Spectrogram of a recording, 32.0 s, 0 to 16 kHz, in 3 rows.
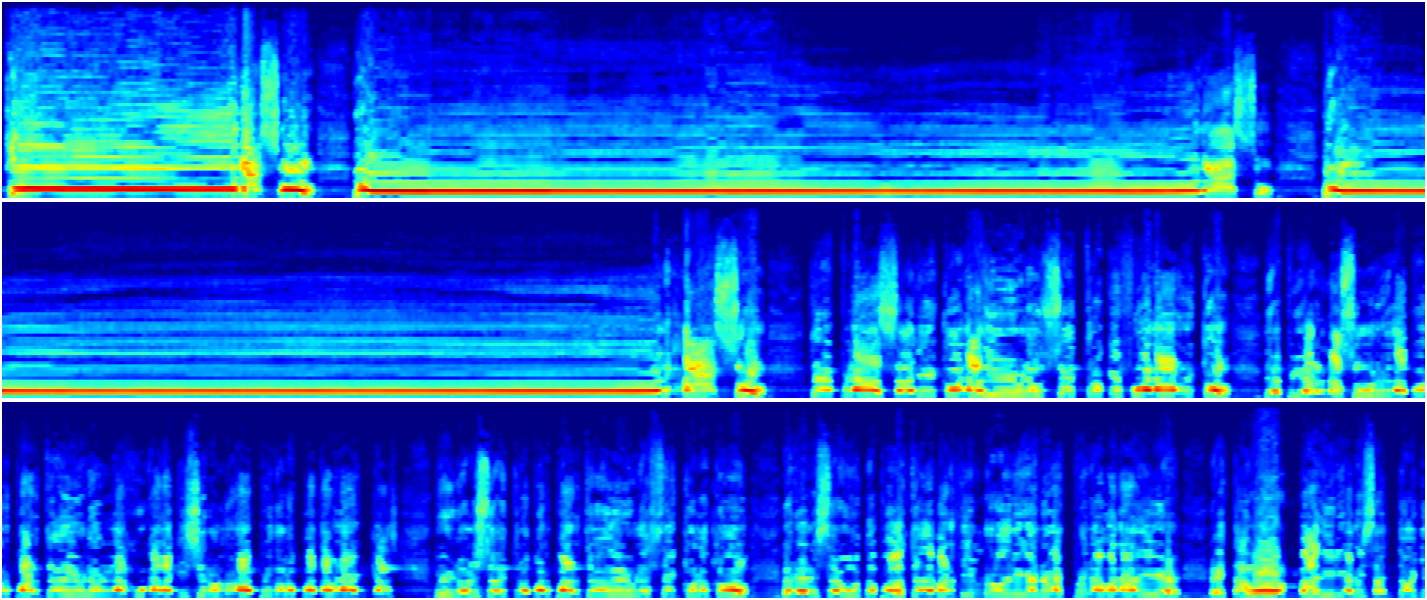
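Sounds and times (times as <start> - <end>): commentator long goal cry: 0.0 - 16.4.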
